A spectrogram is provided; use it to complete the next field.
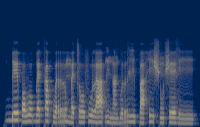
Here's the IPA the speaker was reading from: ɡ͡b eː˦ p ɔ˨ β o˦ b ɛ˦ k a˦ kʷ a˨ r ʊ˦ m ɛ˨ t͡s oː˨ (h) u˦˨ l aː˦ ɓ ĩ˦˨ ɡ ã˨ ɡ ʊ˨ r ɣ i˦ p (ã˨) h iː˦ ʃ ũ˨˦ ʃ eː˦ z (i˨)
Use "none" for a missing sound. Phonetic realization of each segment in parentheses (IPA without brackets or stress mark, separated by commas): f, a˨, iː˨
